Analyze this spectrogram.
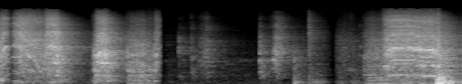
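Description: Cordless drill driving screws through shelf-support brackets into the wall studs, running in several short bursts with a pause partway through and a longer run near the end.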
